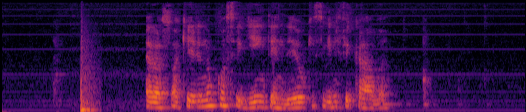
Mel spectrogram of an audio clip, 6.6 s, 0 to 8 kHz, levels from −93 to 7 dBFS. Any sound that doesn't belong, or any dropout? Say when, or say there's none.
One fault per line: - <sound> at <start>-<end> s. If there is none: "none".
- thud at 1.0-1.3 s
